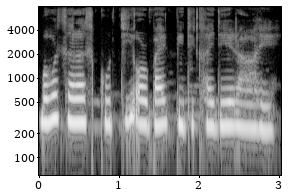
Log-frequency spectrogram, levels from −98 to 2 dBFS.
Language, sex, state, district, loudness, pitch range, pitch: Hindi, female, Arunachal Pradesh, Longding, -13 LUFS, 250-275 Hz, 260 Hz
